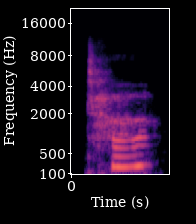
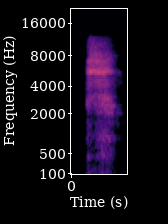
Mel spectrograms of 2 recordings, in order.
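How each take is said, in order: First: The consonant is followed by a voiced vowel. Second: The consonant is only a puff of air. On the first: The speaker calls it wrong. "the sound for T is not ta" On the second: The speaker calls it right. "it's just t"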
